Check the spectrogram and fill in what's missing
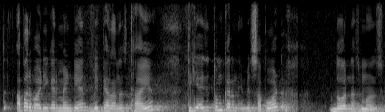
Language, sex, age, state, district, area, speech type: Kashmiri, male, 45-60, Jammu and Kashmir, Budgam, urban, spontaneous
